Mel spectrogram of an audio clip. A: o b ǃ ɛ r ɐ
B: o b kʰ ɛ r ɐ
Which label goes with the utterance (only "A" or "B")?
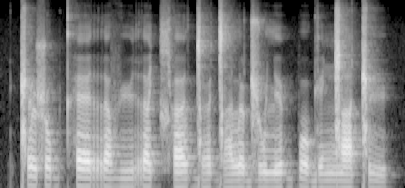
B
